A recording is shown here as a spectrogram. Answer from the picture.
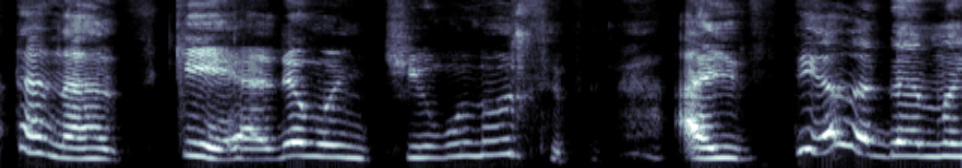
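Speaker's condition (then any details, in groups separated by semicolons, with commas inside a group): Paralysis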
